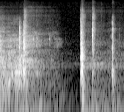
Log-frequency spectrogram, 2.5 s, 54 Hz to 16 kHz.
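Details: Commodore PET 4040 IEEE dual disk drive, powered on with the original chip reinstalled and board lifted, IEEE cable attached and program run: a few sharp irregular clicks and a brief whirr with quiet gaps as the heads seek; drive reading normally.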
